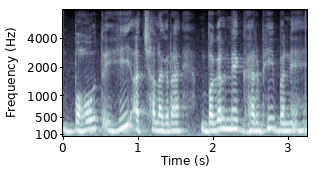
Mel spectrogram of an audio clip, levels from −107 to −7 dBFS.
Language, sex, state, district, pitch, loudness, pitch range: Hindi, male, Bihar, Madhepura, 185 Hz, -15 LUFS, 180-225 Hz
